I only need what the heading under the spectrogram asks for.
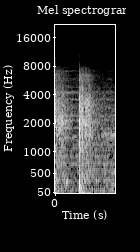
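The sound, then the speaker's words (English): A single sharp, loud slap across the face as Payne slaps Morgan cracks out once, sudden, against a steady hiss of background noise, with no voices. “Morgan storms out when Payne slaps her.”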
